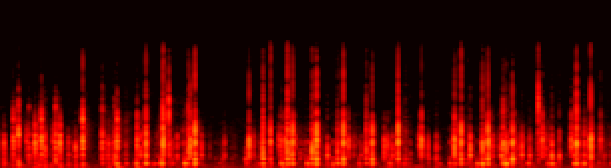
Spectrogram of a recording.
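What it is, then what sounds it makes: Plastic camera body tapped with fingernails. Long nails of both hands tap fast on the hollow plastic body of a Canon DSLR camera. Dense bursts of sharp, dry, bright clicks stop dead with no ring and have almost no low end. They run almost nonstop except for a brief pause just past the two-second mark.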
